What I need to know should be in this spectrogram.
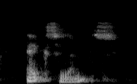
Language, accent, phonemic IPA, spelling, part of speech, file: English, Southern England, /ˈɛksələns/, excellence, noun, LL-Q1860 (eng)-excellence.wav
- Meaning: 1. The quality of being excellent; brilliance 2. Something in which one excels 3. An excellent or valuable quality; something at which any someone excels; a virtue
